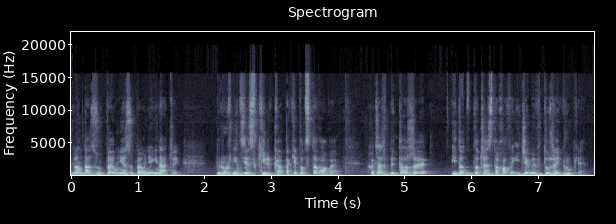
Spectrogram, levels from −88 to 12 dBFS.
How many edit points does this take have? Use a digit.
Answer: 0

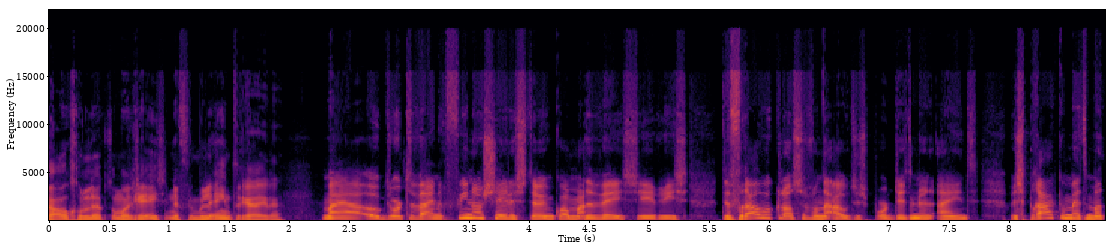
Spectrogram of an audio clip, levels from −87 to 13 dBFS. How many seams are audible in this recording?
2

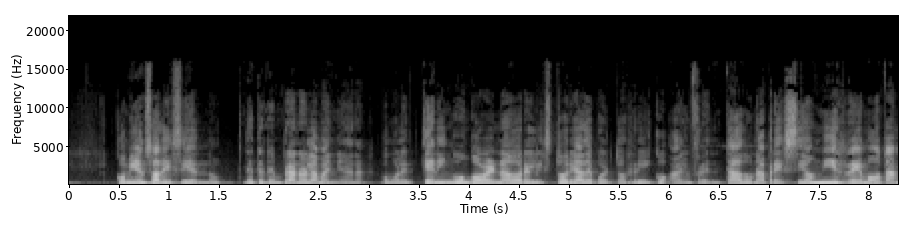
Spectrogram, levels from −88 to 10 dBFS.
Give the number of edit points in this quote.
3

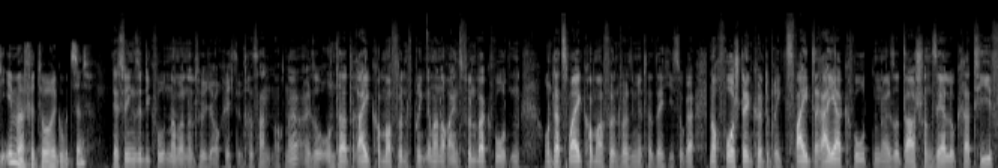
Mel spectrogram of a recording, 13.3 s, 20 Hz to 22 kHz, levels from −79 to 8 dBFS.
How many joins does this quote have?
1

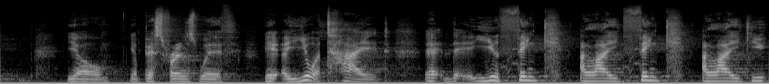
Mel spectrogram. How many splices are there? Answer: 2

